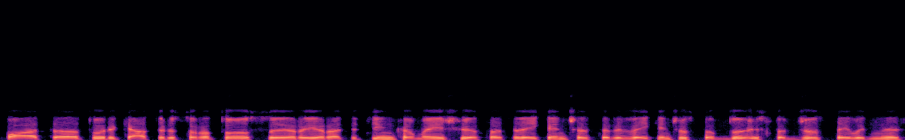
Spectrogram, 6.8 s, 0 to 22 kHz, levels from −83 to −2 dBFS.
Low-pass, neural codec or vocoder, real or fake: 7.2 kHz; none; real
